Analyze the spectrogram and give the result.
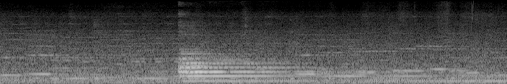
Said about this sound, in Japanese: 鐘が鳴りましたそろそろ始まる時間でしょうか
